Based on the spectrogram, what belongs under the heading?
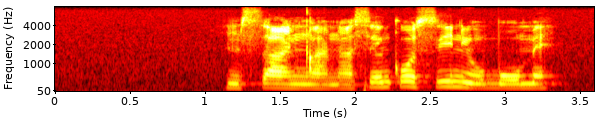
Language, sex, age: Xhosa, male, 31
